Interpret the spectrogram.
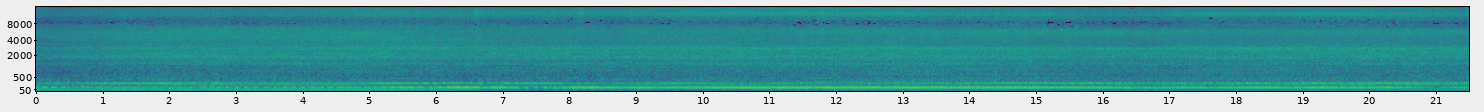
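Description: A 1999 Mustang GT's 4.6-litre V8 idling steadily, a little louder from about seven seconds in. The engine has just been rebuilt with a new crank, pistons and bearings, and the rod knock it had is gone.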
